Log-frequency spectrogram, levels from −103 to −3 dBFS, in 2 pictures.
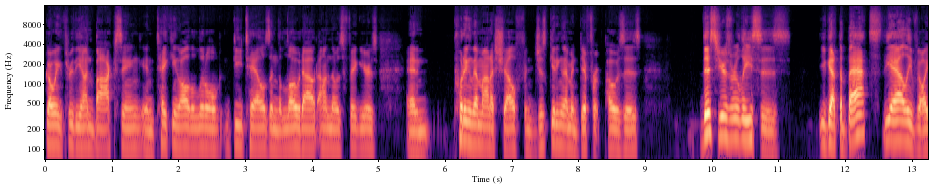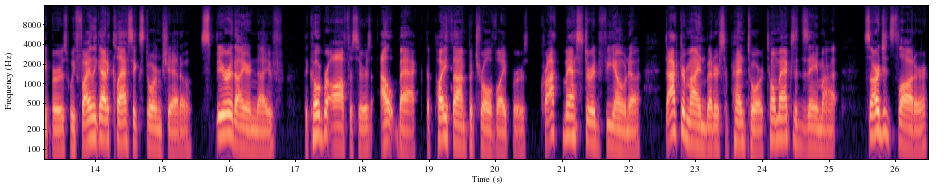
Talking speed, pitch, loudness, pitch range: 155 wpm, 110 Hz, -23 LUFS, 105-135 Hz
